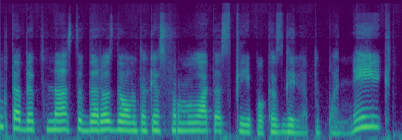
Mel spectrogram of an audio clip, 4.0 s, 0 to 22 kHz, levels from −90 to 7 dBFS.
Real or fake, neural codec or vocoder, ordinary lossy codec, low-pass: fake; codec, 44.1 kHz, 2.6 kbps, DAC; Opus, 24 kbps; 19.8 kHz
